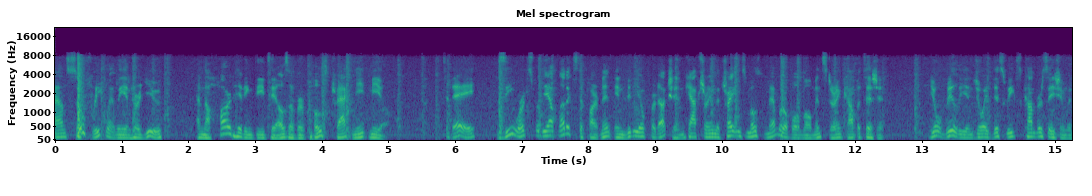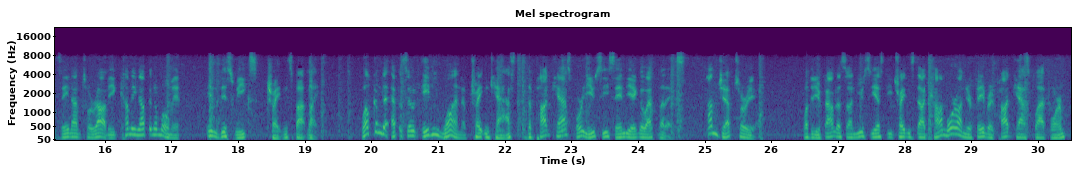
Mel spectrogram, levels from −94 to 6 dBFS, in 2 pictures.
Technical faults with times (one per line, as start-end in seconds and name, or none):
0.00-30.50 noise suppressor artifacts
0.17-30.21 speech cut by the noise suppressor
